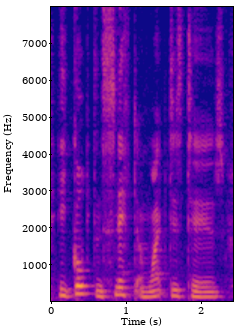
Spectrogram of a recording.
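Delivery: usual speaking voice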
